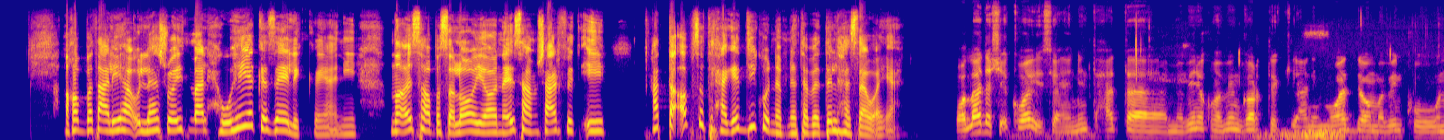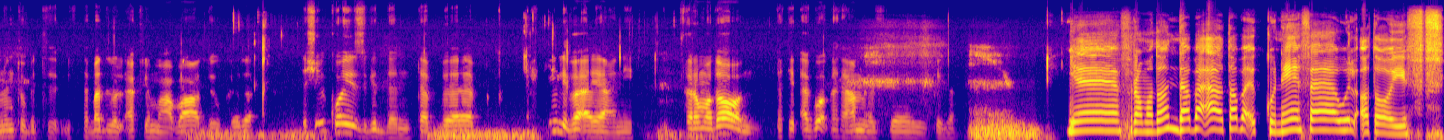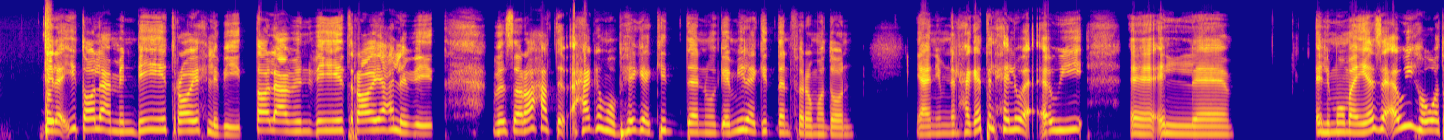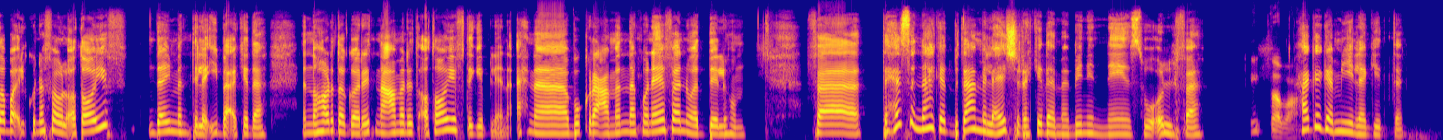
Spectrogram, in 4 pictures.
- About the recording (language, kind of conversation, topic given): Arabic, podcast, ليش بنحب نشارك الأكل مع الجيران؟
- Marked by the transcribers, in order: tapping; distorted speech; laughing while speaking: "رايح لبيت"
